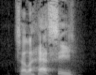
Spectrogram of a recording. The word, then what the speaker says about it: Tallahassee: Og Tallahassee, Hassis, Tallahassee, sådan udtaler man det,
